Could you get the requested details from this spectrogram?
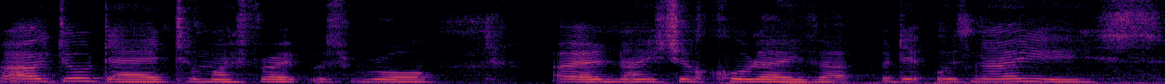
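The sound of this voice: The voice is an unforced reading voice. Its intonation stays fairly even.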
